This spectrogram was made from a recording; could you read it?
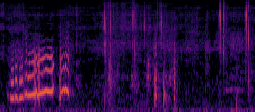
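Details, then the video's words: Female wild junglefowl calling out for a mate gives one drawn-out, wavering nasal note and a brief second one. Scattered clicks and rustling sounds follow. "le bruit d'une poule sauvage,เสียงไก่ป่าร้องหาถู่หาตัวผู้,ສຽງໄກ່ປ່າຮ້ອງຫາຄູ່ຮັກ, poj qaib qus see"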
